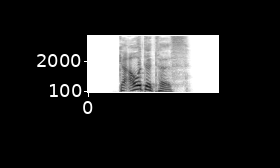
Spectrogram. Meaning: strong/mixed nominative/accusative neuter singular of geoutet
- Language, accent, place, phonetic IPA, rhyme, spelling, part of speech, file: German, Germany, Berlin, [ɡəˈʔaʊ̯tətəs], -aʊ̯tətəs, geoutetes, adjective, De-geoutetes.ogg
